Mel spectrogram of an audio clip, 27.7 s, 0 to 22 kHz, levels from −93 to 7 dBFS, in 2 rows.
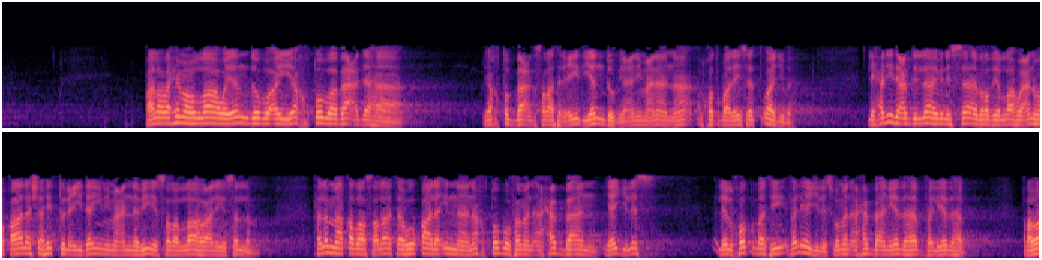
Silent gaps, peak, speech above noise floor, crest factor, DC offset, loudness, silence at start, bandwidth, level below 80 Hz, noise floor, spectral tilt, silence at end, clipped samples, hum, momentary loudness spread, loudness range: none; -2 dBFS; 44 dB; 18 dB; under 0.1%; -21 LUFS; 1.9 s; 5.4 kHz; -62 dBFS; -65 dBFS; -11.5 dB/octave; 0 s; under 0.1%; none; 8 LU; 5 LU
